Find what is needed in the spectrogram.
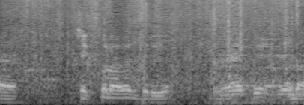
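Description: A man talking in short phrases; speech only, with no other sound standing out.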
